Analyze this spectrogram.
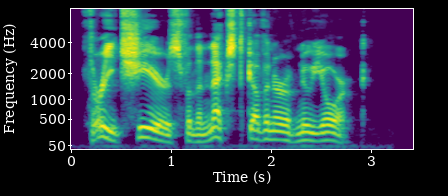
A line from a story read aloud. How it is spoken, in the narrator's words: some of the troops shout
